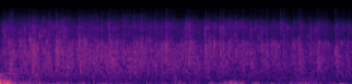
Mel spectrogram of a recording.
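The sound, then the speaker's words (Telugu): Applause from a church audience, a dense and steady wash of many hands clapping together, loud and even from start to finish with no pauses. “సంఘము చప్పట్లు కొట్టలేకపోయారా”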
